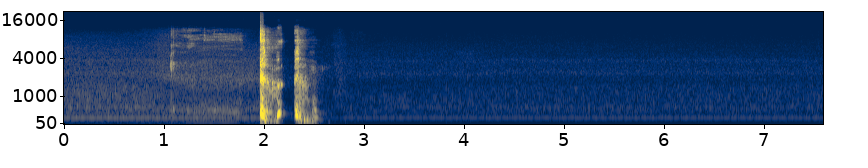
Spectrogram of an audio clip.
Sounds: Cough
